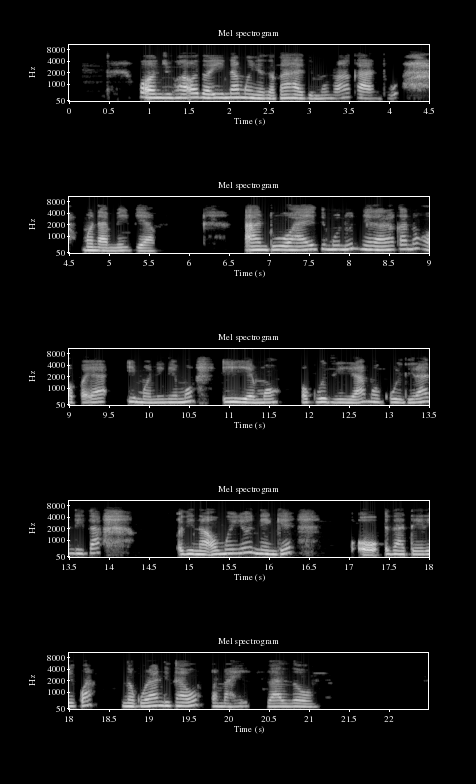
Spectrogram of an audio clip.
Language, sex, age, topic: Oshiwambo, female, 18-24, agriculture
